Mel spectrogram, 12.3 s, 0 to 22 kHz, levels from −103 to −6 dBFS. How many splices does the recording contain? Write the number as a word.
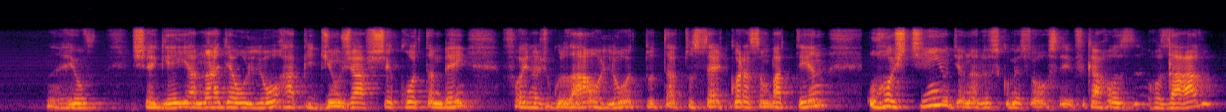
two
